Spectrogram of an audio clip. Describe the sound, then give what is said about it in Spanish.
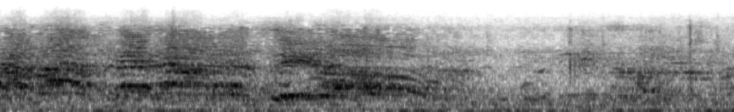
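Crowd shouting and yelling at a campaign rally for candidate Jeannette Jara while supporters wait for her to speak from the stage, a loud, steady roar of massed voices that eases slightly toward the end. “gritan cada cierto tiempo a la espera justamente de las declaraciones que va a dar la candidata Janet Jara acá, en este escenario. Escuchemos parte del ambiente que se está dando hasta ahora acá.”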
